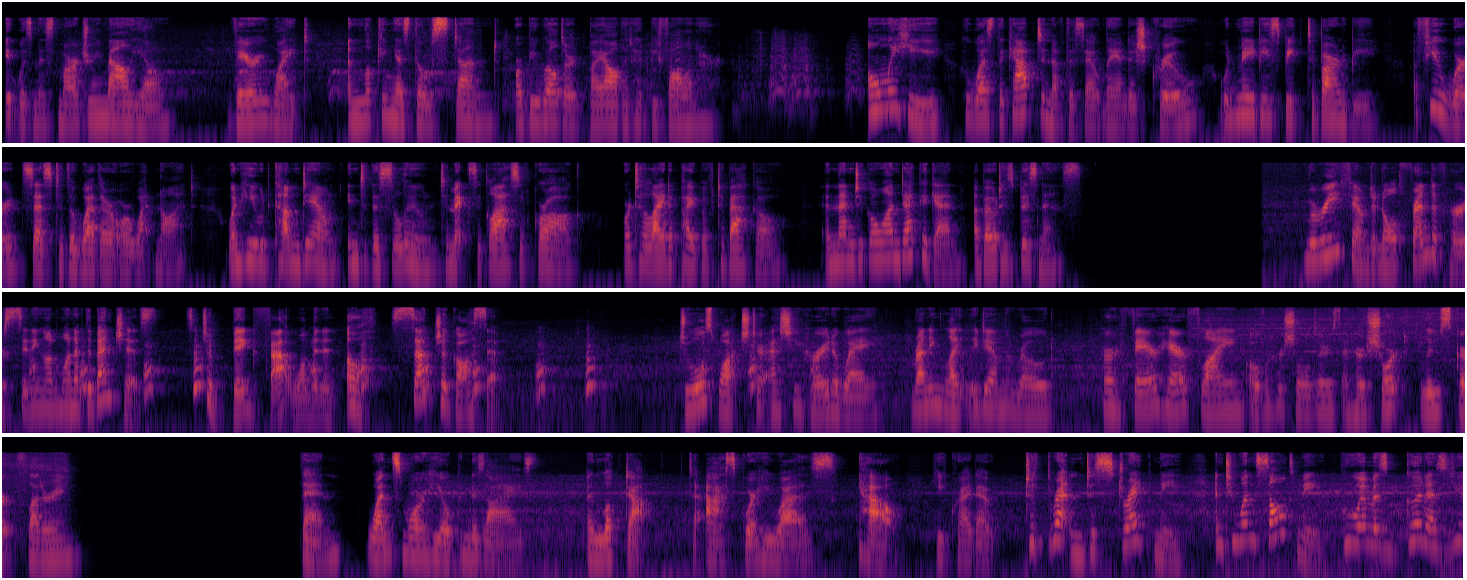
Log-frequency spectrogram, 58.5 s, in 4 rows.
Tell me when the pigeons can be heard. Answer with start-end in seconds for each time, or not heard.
not heard.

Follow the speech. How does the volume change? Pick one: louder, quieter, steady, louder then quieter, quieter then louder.
steady.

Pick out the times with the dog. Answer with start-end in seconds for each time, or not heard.
0.5-8.7, 29.5-31.5, 32.3-35.4, 36.2-37.5.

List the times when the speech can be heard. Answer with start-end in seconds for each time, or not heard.
0.0-7.2, 8.7-25.4, 27.6-34.2, 36.0-44.6, 46.9-58.4.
